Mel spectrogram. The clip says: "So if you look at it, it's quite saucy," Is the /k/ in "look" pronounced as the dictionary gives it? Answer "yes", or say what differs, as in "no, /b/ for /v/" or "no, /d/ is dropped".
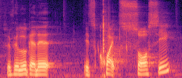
yes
